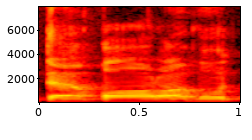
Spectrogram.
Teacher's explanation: قاف مفخم مرتبة رابعة ومقلقلة، إذا قلقلة لازم أنا أضرب المخرج وأهرب بسرعة، ما أقف، تقربوا، هكذا وقفت على المخرج، إذا كيف تقربوا، ولا تقلقل بقاف مرققة، تقربوا، لا، تقربوا، لازم تعطيها تفخيم، إجباري تفخيم.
